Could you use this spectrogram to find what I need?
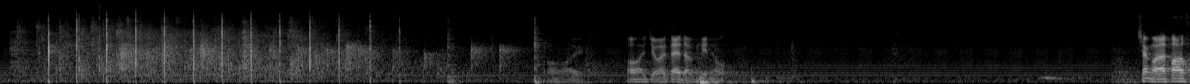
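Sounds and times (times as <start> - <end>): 
audience applauding: 0.0 - 5.4
speech: 6.4 - 7.4, 11.4 - 11.9.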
